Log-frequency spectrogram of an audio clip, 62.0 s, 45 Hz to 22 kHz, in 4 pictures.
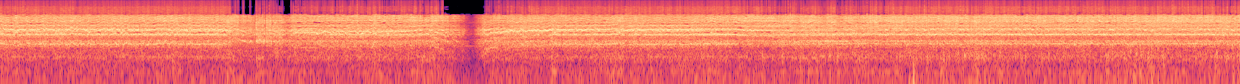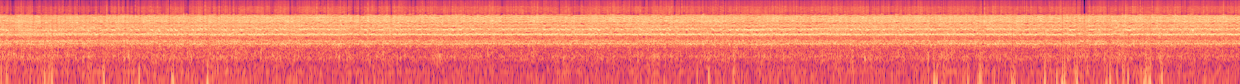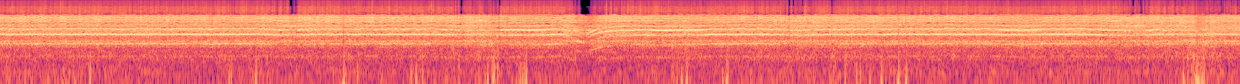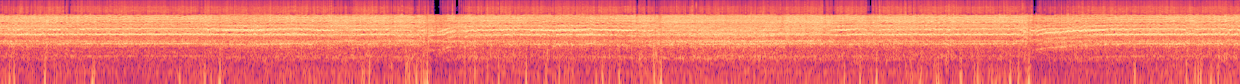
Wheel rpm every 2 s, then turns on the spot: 210, 160, 180, 170, 210, 220, 240, 230, 230, 240, 230, 240, 230, 230, 240, 230, 230, 230, 230, 190, 230, 230, 220, 230, 230, 220, 210, 210, 220, 220, 220.
none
